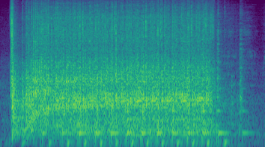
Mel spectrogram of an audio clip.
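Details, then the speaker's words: Junk lawn tractor's small engine after carb cleaning, with worn starter gear teeth, started on choke: quick pulses about four a second, sputtering; fuel blowing out of the carb, runs only on choke, carb issues remain. "yeah only wants to run up the choke on so definitely still has some carb issues with it"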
